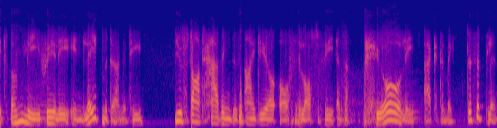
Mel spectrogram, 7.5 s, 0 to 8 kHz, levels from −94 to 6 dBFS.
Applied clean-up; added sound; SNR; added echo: neural separator model SepFormer DNS4.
